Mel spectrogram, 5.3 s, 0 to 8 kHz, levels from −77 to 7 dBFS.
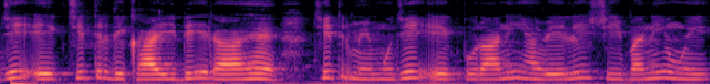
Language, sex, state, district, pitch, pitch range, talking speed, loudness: Hindi, female, Madhya Pradesh, Katni, 195 Hz, 185-225 Hz, 180 wpm, -21 LUFS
